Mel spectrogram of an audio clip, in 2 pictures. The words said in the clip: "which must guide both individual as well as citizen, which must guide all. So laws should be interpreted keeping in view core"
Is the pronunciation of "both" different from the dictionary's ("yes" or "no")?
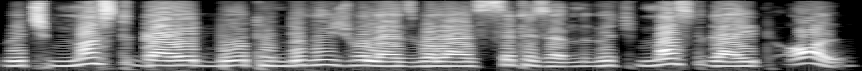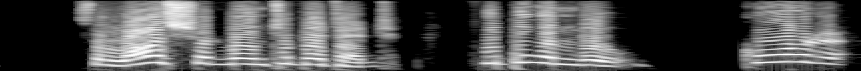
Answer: yes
